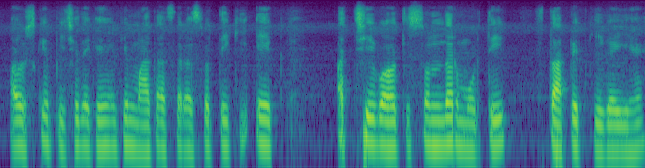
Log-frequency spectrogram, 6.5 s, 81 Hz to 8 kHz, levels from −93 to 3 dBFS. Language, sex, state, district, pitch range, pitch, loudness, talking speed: Hindi, male, Gujarat, Valsad, 140-155 Hz, 145 Hz, -21 LUFS, 160 wpm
